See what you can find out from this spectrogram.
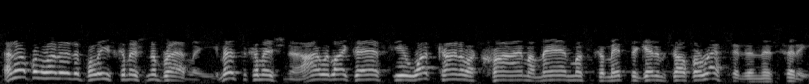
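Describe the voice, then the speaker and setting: An actor playing a cautious, exasperated newspaper editor in an old-time radio drama, brusque and argumentative. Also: male voice, sits high, quick pace, hardly any pauses, sharp tone. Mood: declaiming, reading aloud. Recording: hissy, dull old radio broadcast recording.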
